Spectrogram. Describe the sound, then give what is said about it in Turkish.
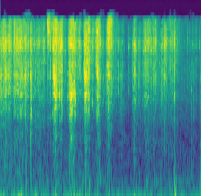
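Paper rustles and crinkles as an envelope from ABC is opened and torn so the letter inside can be read: a few quick, crisp bursts of crumpling and tearing, then softer handling. “E, mektubu önce senin açıp okumanı istiyorum. Neden? Ondan. Aç oku da sonra söylerim.”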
